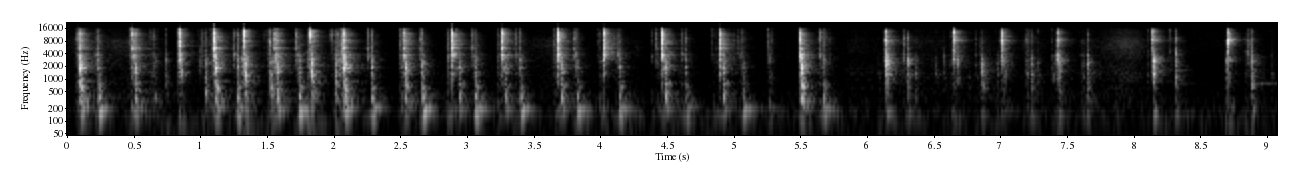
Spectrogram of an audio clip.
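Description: Fingertips with long nails type on a black Razer full-size mechanical gaming keyboard with plastic keycaps resting on a wooden desk. About forty quick, bright plastic clicks and clacks land in an uneven rhythm, each dying away almost instantly, with a faint low thump beneath the strokes.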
